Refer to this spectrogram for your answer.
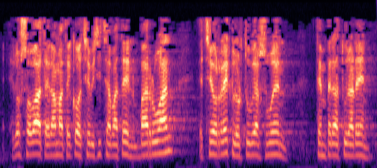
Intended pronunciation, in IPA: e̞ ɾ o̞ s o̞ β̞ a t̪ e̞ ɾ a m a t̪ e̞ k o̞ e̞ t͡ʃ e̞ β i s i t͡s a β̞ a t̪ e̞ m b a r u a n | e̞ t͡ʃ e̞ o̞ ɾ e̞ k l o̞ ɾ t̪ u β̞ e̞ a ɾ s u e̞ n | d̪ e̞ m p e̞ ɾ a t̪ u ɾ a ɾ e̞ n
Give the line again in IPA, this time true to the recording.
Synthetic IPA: e̞ ɾ o̞ s o̞ β̞ a t̪ e̞ ɾ a m a t̪ e̞ k o̞ e̞ t͡ʃ e̞ β i s i t͡s a β̞ a t̪ e̞ m b a r u a n | e̞ t͡ʃ e̞ o̞ r e̞ k l o̞ ɾ t̪ u β̞ e̞ a ɾ s u e̞ n | t̪ e̞ m p e̞ ɾ a t̪ u ɾ a ɾ e̞ n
